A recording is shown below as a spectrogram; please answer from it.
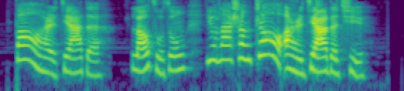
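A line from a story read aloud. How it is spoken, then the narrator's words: Laughing. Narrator (Chinese): 鸳鸯笑道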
